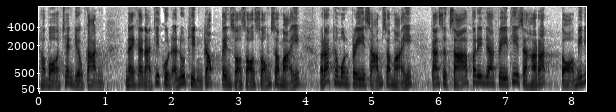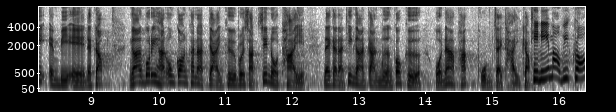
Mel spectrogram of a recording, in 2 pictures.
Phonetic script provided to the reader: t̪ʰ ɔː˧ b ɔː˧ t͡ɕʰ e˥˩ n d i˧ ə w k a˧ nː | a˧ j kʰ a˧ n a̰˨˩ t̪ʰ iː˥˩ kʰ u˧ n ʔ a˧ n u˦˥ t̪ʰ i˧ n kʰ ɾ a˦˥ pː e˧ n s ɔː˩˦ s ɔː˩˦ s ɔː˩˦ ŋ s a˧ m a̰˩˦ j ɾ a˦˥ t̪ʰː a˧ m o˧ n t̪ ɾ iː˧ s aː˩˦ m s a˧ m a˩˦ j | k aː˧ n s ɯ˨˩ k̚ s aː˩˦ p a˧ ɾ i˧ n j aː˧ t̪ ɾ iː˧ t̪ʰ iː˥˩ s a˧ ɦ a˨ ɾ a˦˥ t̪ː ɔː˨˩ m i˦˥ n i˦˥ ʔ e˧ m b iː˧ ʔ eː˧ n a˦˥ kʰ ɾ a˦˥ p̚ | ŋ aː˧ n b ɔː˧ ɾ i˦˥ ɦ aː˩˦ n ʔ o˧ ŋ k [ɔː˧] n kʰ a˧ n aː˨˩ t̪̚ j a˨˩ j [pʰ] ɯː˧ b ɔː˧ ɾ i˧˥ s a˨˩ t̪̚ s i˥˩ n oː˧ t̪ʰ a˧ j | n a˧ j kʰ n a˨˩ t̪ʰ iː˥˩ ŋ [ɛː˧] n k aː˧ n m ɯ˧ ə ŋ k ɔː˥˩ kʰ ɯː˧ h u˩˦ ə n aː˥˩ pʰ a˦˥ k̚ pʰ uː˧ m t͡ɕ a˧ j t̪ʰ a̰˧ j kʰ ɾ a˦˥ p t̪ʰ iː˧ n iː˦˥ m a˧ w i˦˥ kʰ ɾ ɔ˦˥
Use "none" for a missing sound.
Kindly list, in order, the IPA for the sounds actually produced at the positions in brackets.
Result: ɔː˧, kʰ, aː˧

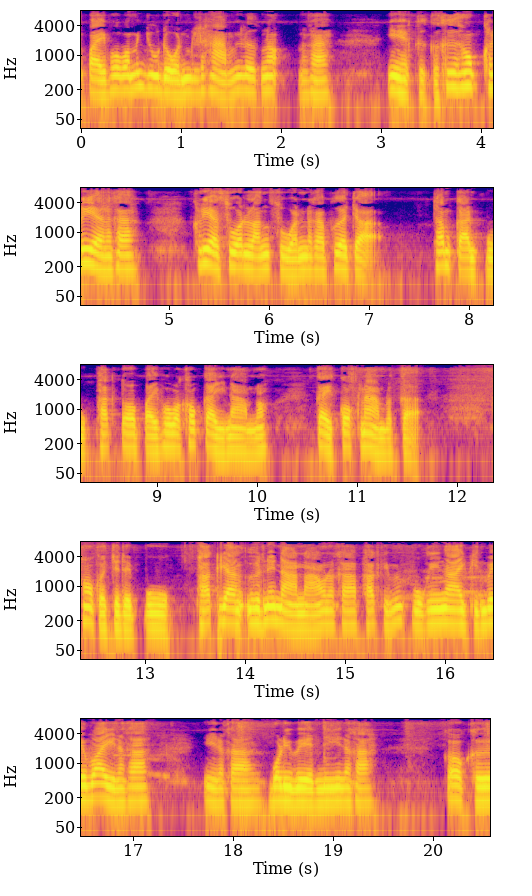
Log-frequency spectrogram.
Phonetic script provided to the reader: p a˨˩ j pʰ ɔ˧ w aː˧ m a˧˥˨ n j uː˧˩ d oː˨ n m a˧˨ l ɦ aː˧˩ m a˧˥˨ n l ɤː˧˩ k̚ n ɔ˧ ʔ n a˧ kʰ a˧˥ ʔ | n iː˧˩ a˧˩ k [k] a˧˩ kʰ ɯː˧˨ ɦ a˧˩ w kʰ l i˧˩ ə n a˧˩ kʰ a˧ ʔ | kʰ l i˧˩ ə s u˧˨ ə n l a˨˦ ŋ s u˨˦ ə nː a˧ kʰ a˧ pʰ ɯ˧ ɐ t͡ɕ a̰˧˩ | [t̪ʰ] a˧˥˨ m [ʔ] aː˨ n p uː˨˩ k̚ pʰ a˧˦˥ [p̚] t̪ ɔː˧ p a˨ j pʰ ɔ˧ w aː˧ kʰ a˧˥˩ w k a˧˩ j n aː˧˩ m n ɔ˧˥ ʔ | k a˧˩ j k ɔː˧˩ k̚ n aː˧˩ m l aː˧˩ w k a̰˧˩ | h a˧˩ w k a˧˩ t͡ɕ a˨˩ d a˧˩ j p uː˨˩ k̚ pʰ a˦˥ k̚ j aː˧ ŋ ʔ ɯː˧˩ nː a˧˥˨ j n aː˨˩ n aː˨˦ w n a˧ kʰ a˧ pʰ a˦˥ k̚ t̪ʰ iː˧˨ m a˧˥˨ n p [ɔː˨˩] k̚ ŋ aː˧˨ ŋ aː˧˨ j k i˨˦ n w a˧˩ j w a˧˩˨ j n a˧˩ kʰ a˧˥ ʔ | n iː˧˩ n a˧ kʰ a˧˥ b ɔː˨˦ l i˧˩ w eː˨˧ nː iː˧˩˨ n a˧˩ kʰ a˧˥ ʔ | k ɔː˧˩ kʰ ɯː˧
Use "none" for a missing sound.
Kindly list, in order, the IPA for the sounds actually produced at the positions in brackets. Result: k, t̪ʰ, k, k̚, uː˨˩

